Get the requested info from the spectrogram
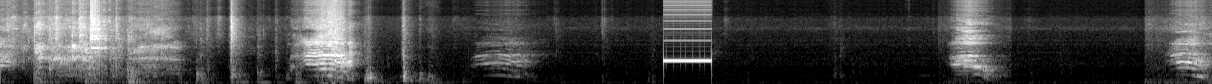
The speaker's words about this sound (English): I should add, by the way, that the beep in the middle of that's not really the clip. That's some profanity being bleeped out to make it broadcastable. It's not like a robot in the middle.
